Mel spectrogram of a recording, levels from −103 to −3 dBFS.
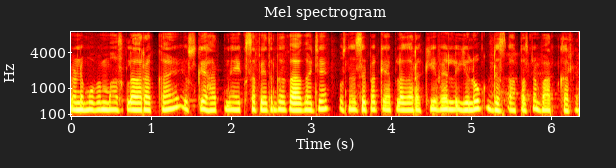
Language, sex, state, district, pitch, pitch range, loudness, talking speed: Hindi, female, Uttarakhand, Uttarkashi, 215 Hz, 210-220 Hz, -20 LUFS, 300 wpm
